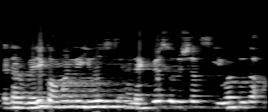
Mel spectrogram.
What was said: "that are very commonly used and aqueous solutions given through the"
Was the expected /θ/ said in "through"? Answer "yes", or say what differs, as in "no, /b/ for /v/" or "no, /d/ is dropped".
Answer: no, /t/ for /θ/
